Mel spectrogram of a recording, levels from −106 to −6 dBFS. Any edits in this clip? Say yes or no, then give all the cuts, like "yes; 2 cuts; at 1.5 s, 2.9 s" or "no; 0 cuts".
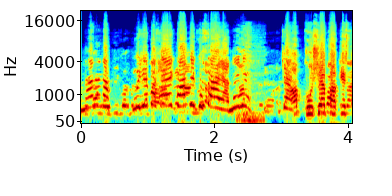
yes; 1 cut; at 2.7 s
